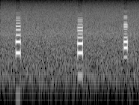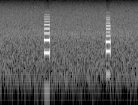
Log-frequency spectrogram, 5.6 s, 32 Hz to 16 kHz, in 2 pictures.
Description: DTMF, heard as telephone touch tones, dialled by hand, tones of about 90 ms. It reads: 2 1 0 3 5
